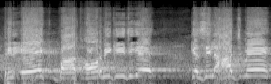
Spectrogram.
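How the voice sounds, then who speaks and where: A man preaching a fiery sermon, shouting with passion. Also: fairly even intonation, vocal fry, in a large hall. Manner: shouting, high-pitched, impassioned.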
